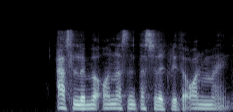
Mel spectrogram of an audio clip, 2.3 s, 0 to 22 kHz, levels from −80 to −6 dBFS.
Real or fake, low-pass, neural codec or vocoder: fake; 7.2 kHz; codec, 16 kHz in and 24 kHz out, 0.6 kbps, FocalCodec, streaming, 4096 codes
